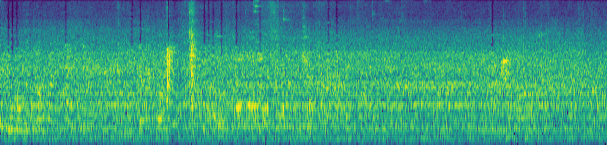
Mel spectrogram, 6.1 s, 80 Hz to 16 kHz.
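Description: Steady running noise heard inside an R160A subway car, with passengers chatting in the background. A couple of sharp clicks about two seconds in.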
